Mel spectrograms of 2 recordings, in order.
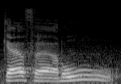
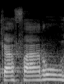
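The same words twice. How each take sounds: First: The r sound is pronounced heavy and thick. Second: The r sound is pronounced light and thin. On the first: The speaker calls it right. "tapi kafaru. Nah, tebal kan" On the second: The speaker calls it wrong. "Bukan kafaru saja"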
